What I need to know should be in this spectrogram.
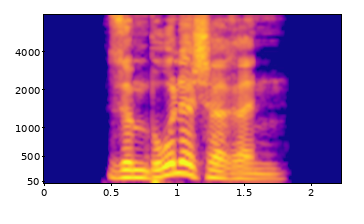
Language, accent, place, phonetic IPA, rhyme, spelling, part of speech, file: German, Germany, Berlin, [ˌzʏmˈboːlɪʃəʁən], -oːlɪʃəʁən, symbolischeren, adjective, De-symbolischeren.ogg
- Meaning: inflection of symbolisch: 1. strong genitive masculine/neuter singular comparative degree 2. weak/mixed genitive/dative all-gender singular comparative degree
